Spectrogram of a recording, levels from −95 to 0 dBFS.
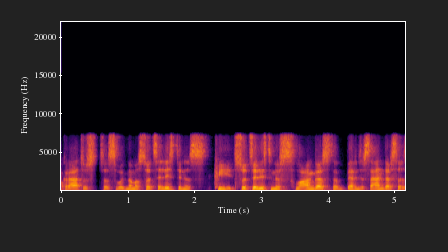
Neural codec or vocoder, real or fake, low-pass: codec, 16 kHz, 0.7 kbps, FocalCodec; fake; 7.2 kHz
